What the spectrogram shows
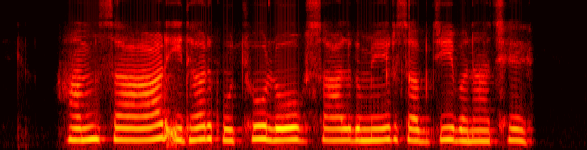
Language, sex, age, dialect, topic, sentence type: Magahi, female, 18-24, Northeastern/Surjapuri, agriculture, statement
